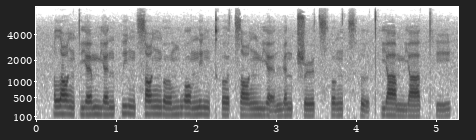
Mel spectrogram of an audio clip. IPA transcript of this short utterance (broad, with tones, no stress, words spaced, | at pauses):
lɑ˥˩ŋt̪jɛ˧˥mjɛ˧˥n pi˥˩ŋsɑ˥ŋ ɤ˧˥mwɔ˥˧n̪i˥˩ŋ kʰɤ˧˥t͡sɑ˧˥ŋmjɛ̰˨˩n̪ɥɛ˦n ʈ͡ʂɻ̩˧˥ t͡sʰɤ˧˥ŋt͡sʰɹ̩˨˩t̪ʰjä˥˩ mjä˧˥t̪ʰi˧˥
